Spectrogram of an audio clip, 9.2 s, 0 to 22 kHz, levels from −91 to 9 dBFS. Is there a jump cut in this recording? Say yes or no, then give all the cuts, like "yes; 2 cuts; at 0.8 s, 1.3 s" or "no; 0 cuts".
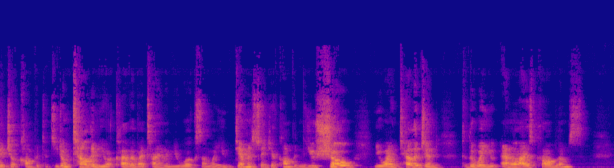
no; 0 cuts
